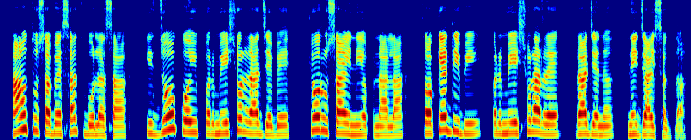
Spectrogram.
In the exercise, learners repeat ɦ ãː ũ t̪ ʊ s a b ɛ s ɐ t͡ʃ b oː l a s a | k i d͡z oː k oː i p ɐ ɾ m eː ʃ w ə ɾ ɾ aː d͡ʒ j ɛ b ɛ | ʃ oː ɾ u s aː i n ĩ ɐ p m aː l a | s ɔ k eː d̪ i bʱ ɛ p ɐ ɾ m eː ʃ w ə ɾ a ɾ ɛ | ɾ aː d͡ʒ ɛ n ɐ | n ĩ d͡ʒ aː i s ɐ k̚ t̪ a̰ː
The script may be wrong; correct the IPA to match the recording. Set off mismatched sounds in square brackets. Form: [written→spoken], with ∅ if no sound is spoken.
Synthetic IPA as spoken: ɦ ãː ũ t̪ ʊ s a b ɛ s ɐ t͡ʃ b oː l a s a | k i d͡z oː k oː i p ɐ ɾ m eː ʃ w ə ɾ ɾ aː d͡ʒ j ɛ b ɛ | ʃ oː ɾ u s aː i n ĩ ɐ p [m→n] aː l a | s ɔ k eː d̪ i bʱ [ɛ→i] p ɐ ɾ m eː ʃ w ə ɾ a ɾ ɛ | ɾ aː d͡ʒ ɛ n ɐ | n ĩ d͡ʒ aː i s ɐ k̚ [t̪→d̪] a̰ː

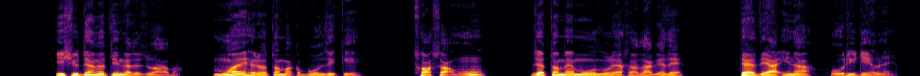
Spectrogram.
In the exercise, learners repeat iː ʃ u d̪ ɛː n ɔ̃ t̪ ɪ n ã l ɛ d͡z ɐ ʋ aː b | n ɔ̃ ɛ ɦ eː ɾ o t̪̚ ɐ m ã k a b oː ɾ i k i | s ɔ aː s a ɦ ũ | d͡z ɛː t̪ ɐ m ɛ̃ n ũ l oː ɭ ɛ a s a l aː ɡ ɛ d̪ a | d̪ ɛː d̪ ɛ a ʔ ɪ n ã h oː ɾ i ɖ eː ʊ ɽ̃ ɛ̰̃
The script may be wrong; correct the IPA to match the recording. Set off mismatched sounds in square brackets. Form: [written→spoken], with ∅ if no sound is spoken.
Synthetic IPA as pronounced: iː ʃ u d̪ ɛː n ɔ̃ t̪ ɪ n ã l ɛ d͡z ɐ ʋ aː b | [n→m] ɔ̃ ɛ ɦ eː ɾ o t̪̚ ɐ m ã k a b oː [ɾ→l] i k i | s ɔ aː s a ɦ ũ | d͡z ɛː t̪ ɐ m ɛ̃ [n→m] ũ l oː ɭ ɛ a s a l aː ɡ ɛ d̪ [a→ɛ] | [d̪→t̪] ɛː d̪ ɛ a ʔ ɪ n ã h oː ɾ i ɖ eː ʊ ɽ̃ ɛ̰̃

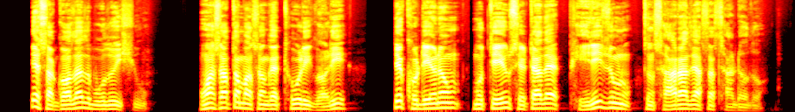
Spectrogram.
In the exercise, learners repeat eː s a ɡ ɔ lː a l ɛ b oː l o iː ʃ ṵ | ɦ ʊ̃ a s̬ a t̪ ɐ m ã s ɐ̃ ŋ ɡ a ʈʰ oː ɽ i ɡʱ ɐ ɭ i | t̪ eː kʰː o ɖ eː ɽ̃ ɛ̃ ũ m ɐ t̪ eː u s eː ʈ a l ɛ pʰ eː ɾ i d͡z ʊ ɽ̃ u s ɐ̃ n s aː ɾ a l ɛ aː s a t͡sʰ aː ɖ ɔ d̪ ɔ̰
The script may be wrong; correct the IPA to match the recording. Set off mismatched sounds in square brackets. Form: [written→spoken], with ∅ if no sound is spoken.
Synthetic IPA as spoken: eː s a ɡ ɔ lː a l ɛ b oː l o iː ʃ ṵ | ɦ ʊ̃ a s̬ a t̪ ɐ m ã s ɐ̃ ŋ ɡ [a→ɛ] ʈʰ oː ɽ i ɡʱ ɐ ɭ i | t̪ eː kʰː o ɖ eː ɽ̃ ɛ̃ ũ m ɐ t̪ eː u s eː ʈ a l ɛ pʰ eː ɾ i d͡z ʊ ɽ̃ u s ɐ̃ n s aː ɾ a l ɛ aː s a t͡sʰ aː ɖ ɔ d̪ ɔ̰

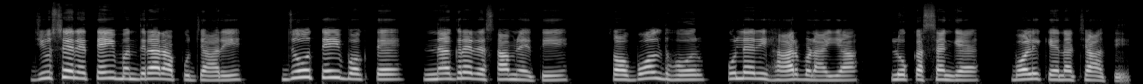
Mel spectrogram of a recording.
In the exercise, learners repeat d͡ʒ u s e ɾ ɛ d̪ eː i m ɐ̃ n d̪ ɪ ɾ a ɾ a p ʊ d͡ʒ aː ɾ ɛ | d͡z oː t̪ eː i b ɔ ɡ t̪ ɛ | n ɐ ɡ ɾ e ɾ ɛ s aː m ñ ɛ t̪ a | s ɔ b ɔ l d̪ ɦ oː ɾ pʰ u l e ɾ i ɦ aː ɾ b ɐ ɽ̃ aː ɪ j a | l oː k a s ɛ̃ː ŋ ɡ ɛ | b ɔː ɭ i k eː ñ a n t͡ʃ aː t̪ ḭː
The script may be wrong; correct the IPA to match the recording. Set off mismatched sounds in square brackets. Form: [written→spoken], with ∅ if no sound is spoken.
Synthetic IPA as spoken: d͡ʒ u s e ɾ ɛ [d̪→t̪] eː i m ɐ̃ n d̪ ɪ ɾ a ɾ a p ʊ d͡ʒ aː ɾ [ɛ→i] | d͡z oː t̪ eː i b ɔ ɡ t̪ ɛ | n ɐ ɡ ɾ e ɾ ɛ s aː m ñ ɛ t̪ [a→i] | s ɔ b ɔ l d̪ ɦ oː ɾ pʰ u l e ɾ i ɦ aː ɾ b ɐ ɽ̃ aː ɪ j a | l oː k a s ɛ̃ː ŋ ɡ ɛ | b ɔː ɭ i k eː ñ a [n→∅] t͡ʃ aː t̪ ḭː

